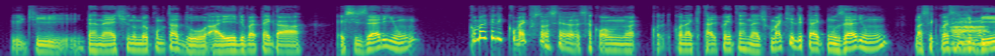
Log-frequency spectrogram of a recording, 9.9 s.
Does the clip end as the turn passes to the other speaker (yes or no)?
no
